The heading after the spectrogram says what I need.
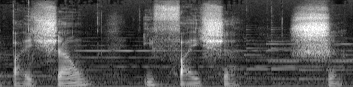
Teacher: um fenómeno fonético em que certos sons mudam o seu ponto de articulação para o palato duro, também conhecido como céu da boca. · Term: palatalizações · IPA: [ʃ]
